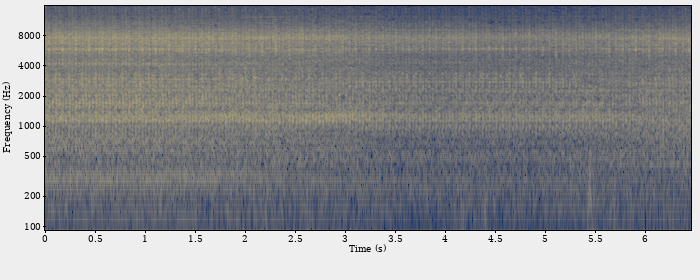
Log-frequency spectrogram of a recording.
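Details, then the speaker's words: Hyundai ix35 CRDi 136 hp diesel, cold idle after sitting half a day at -1°C outside: a fast, even, light metallic clatter over the engine. Owner suspects hydraulic lifters or the chain tensioner; the cause is unconfirmed. "вот прям слышно клацанье. Не так, чтобы очень, но вот слышно. Вот, это пока на холодную."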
